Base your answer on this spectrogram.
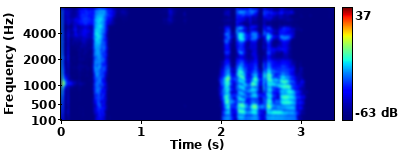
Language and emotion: Russian, neutral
